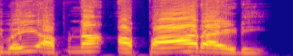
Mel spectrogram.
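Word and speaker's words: APAAR: है कि भाई अपना अपार आईडी स्पेलिंग देखो ए P double A आर इसको अपार पढ़ते हैं शॉर्ट में तो अपना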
